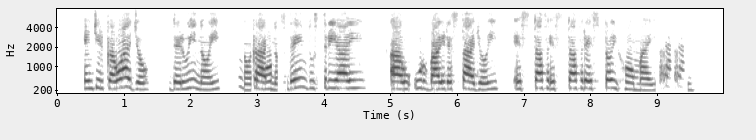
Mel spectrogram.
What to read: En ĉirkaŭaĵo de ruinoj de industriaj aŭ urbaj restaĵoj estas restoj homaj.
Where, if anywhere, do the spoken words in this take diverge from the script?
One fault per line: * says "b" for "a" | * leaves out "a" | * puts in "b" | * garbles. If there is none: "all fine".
* garbles
* puts in "estas"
